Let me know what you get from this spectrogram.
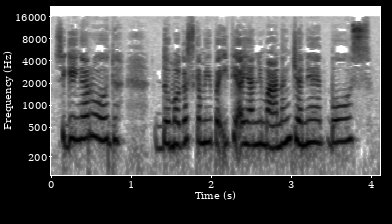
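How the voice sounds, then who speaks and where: A woman's voice: sits high, steady tone, moderate pace, no echo, lightly acted. A woman playing an anxious, respectful young employee in a radio drama, urgent and pleading, with an Ilocano accent. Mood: grateful, worried.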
